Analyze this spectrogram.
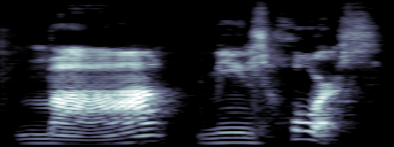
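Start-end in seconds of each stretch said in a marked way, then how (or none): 0.1-0.9 MA dipping, then rising; third tone. Shown as a demonstration. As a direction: say "ma" with a down-and-up pitch. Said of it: "The third tone".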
